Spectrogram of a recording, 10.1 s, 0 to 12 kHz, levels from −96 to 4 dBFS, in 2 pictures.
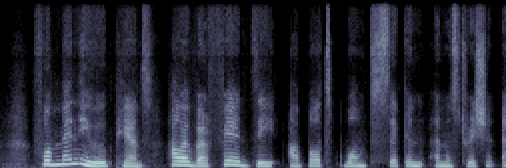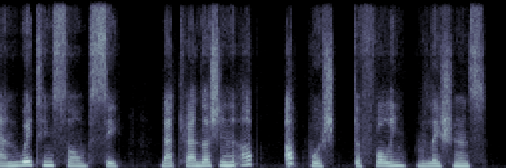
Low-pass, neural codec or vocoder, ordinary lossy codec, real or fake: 10.8 kHz; codec, 16 kHz in and 24 kHz out, 0.4 kbps, LongCat-Audio-Codec, two codebook decoder; Opus, 16 kbps; fake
